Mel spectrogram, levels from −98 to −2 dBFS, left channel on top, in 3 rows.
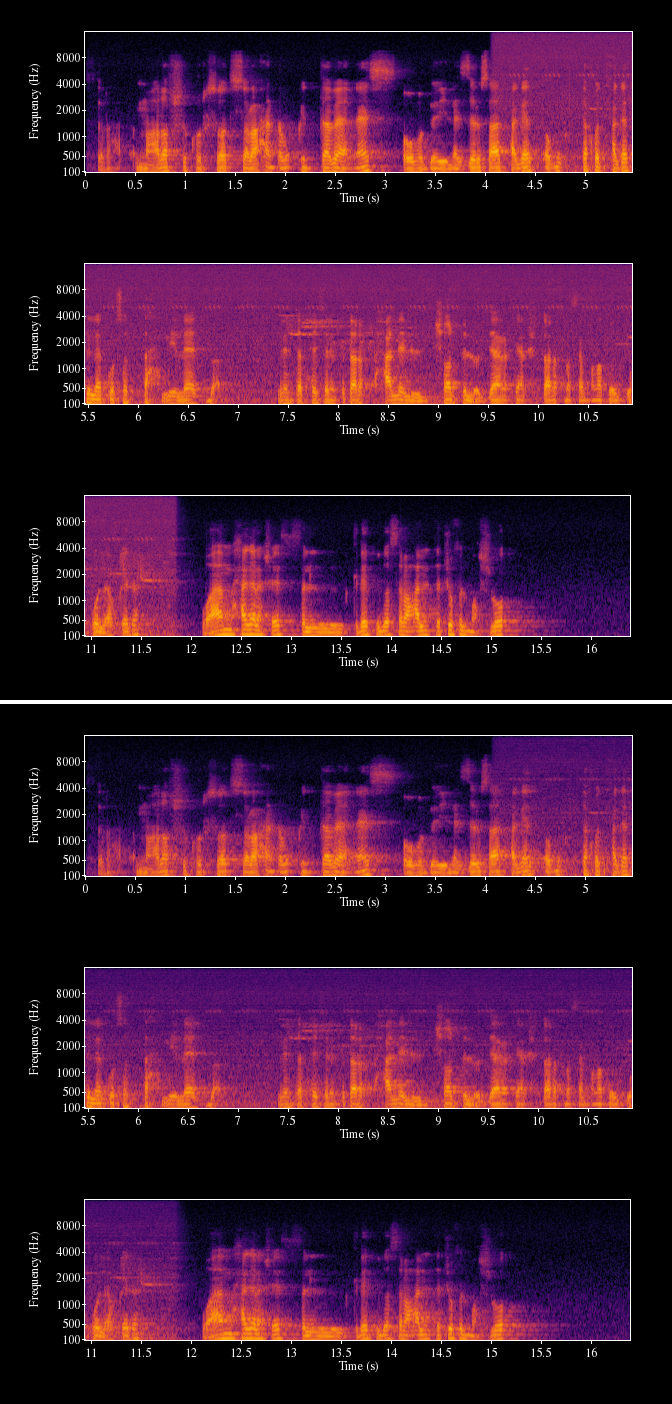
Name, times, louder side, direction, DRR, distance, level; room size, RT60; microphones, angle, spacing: voice 1, 0.1-6.8 7.4-11.5 12.1-15.1, left 3 dB, 35° left, 13 dB, 0.4 m, -26 dB
sound 1, 4.0-11.9, left 5 dB, 75° left, 0.7 m, -42 dB
12.5 x 6.0 x 6.0 m, 1.0 s
head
